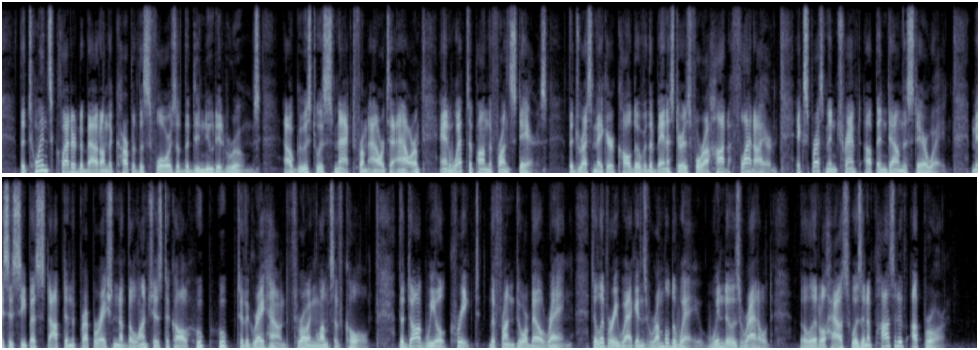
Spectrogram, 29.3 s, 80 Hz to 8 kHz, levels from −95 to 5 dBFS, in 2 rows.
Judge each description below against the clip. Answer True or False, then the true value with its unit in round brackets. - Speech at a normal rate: True (175 wpm)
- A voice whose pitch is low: True (115 Hz)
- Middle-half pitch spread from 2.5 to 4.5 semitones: False (5.6 semitones)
